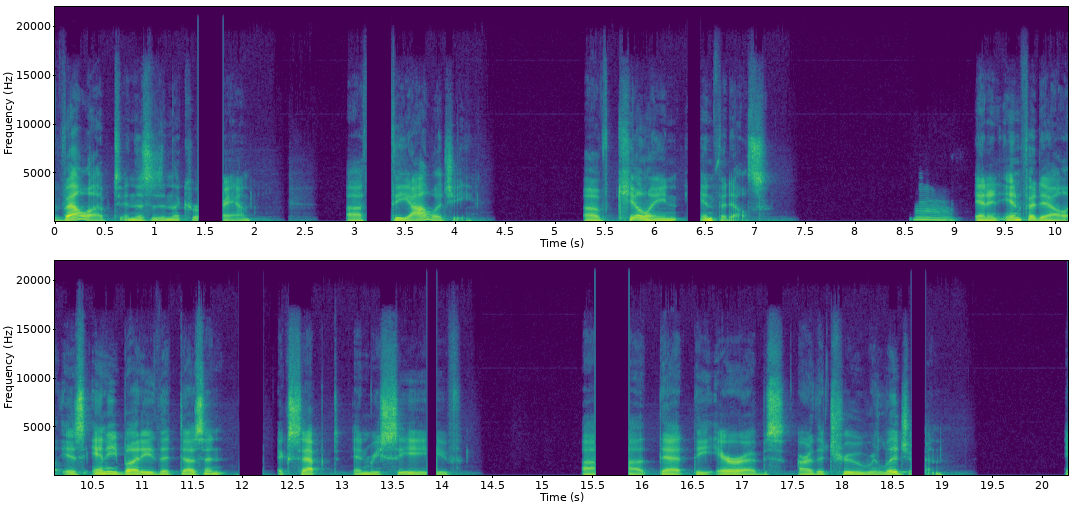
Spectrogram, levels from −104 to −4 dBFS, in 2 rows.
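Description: Speech drops to dead silence seven times, at 1.44, 3.12, 6.33 (after "of killing"), 11.97, 13.85 (after "that doesn't accept and"), 15.54 (before "that the") and 18.70 s, for 0.1 to 0.34 s each before resuming. This is a Bluetooth stall, likely interference holding up packets until the headphone buffer ran dry.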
